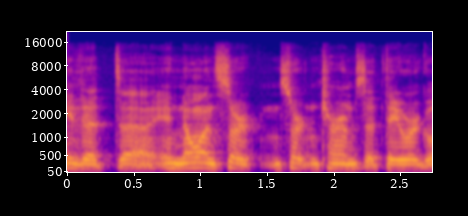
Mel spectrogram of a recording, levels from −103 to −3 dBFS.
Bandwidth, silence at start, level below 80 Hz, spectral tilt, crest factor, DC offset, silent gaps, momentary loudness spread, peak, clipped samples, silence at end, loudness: 15 kHz; 0 s; -72 dBFS; -4 dB/octave; 14 dB; under 0.1%; none; 5 LU; -14 dBFS; under 0.1%; 0 s; -28 LUFS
